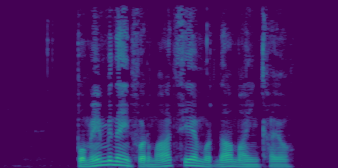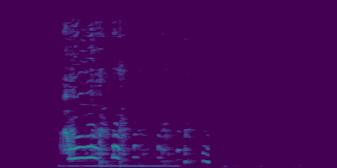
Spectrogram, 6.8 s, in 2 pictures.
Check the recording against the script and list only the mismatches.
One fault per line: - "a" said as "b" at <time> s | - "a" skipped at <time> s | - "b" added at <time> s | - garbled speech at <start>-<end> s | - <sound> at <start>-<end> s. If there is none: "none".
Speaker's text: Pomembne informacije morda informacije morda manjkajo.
- "informacije morda" skipped at 2.3 s
- laugh at 4.0-5.5 s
